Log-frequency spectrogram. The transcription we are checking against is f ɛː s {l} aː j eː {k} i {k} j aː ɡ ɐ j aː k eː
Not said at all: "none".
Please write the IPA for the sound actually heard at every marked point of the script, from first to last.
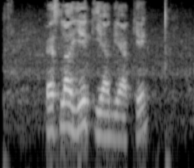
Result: l, k, none

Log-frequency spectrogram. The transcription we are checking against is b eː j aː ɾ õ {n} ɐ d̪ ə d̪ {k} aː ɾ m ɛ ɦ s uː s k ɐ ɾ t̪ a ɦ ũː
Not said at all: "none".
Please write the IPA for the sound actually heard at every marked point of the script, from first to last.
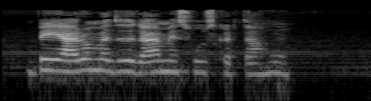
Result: m, ɡ

